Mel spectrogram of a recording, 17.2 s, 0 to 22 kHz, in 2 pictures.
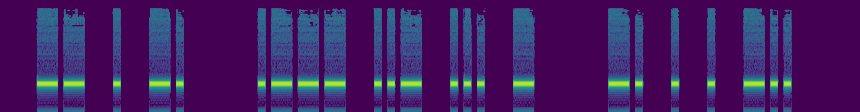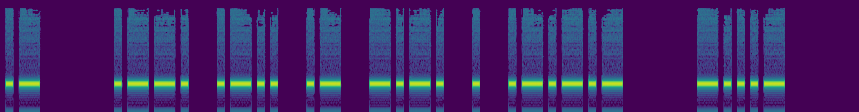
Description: Morse code, heard as a keyed tone, about 18 wpm, spaced as for 15 wpm, 1000 Hz. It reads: MEN JUST NEED A PLACE. <BT>
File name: 15wpm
